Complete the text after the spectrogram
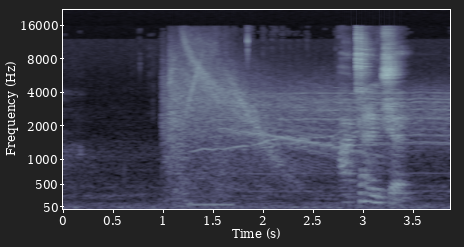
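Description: A spaceship hatch whirs open with a rising mechanical hiss.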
